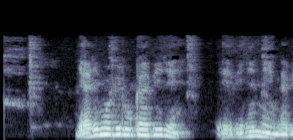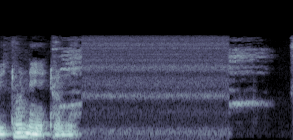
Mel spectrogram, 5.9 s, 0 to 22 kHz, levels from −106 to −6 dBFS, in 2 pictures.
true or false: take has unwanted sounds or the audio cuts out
false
